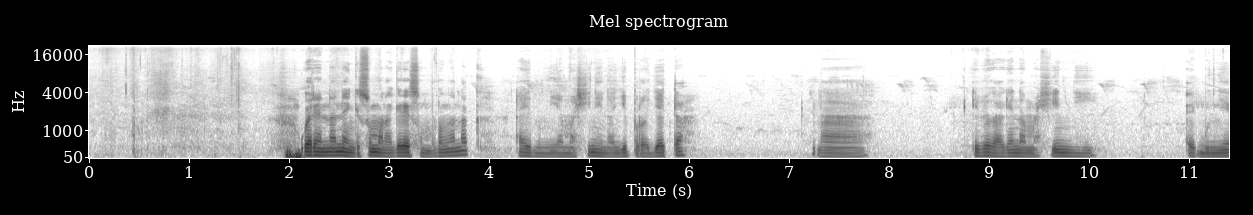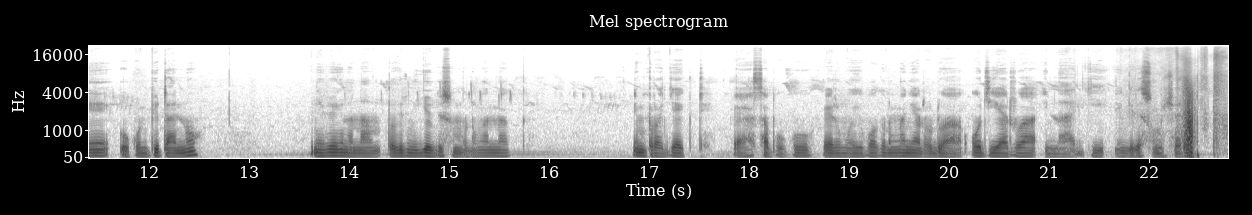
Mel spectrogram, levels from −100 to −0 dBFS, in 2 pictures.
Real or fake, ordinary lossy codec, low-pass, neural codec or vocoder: real; none; none; none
